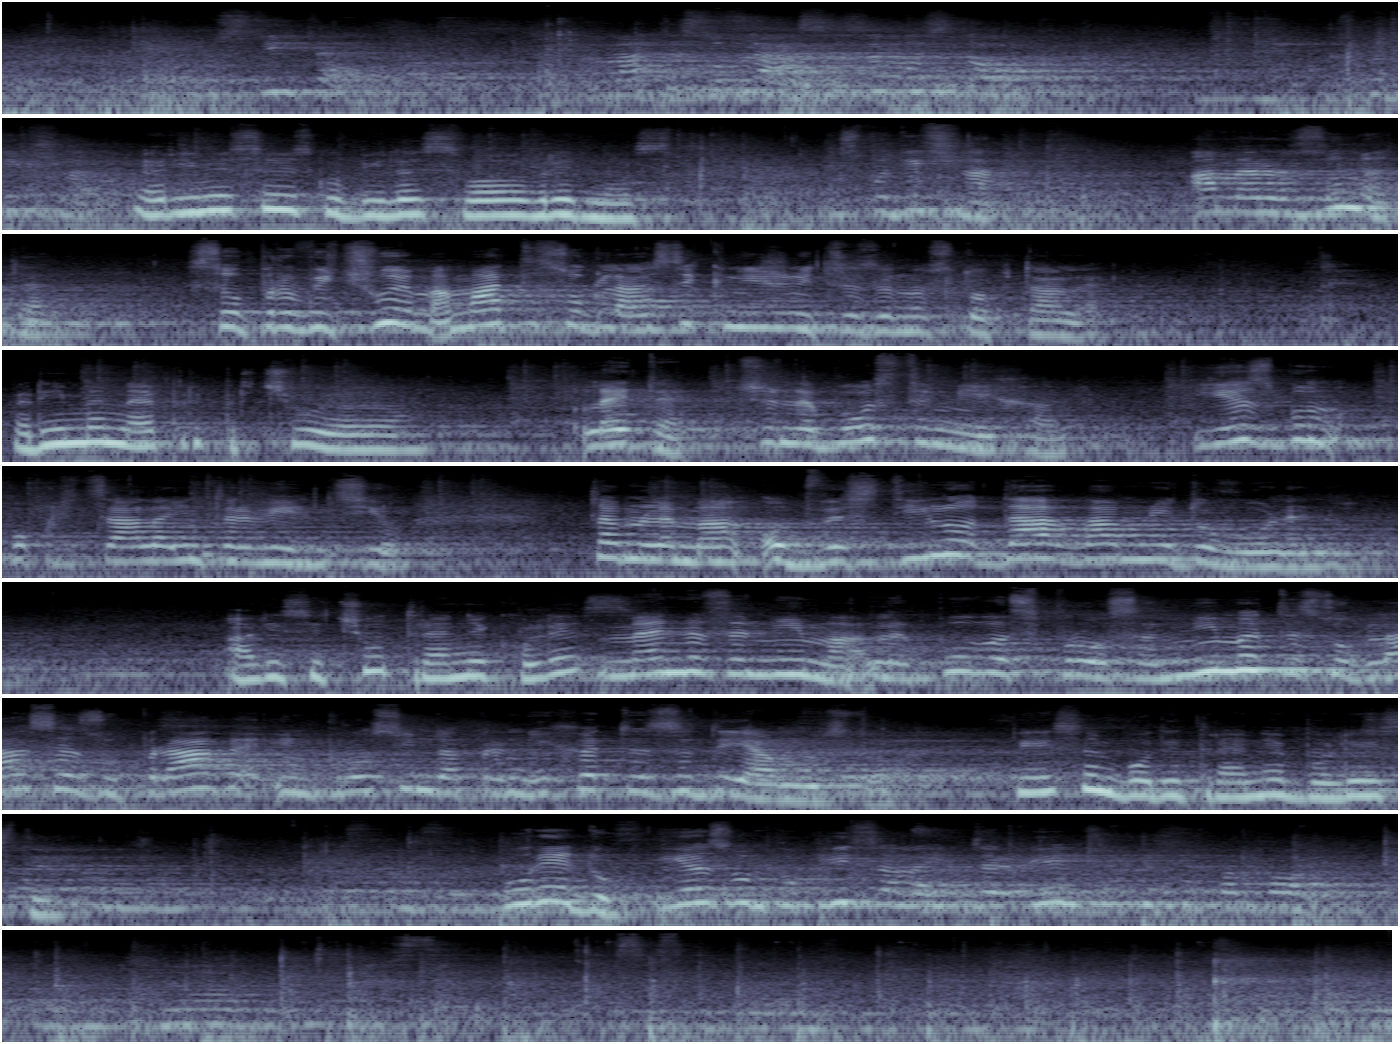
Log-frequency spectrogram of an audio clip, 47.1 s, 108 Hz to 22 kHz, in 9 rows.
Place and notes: {"title": "Narodna in Univerzitetna knjižnica, Ljubljana, Slovenia - Secret listening to Eurydice 6", "date": "2012-11-27 17:00:00", "description": "first 6 min and 30 sec of one hour performance Secret listening to Eurydice 6, staircase of the entrance hall", "latitude": "46.05", "longitude": "14.50", "altitude": "301", "timezone": "Europe/Ljubljana"}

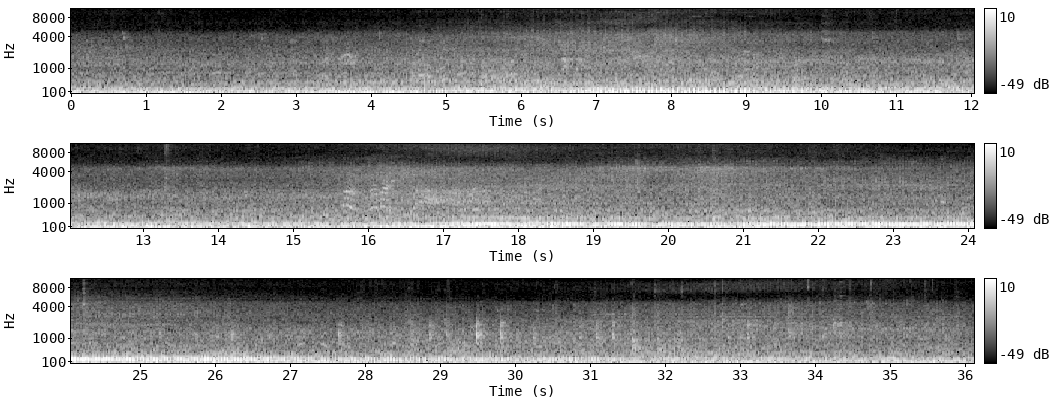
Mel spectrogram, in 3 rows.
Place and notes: {"title": "枋寮鄉海邊路, Fangliao Township - seafood market", "date": "2018-04-24 11:28:00", "description": "seafood market, traffic sound, birds sound", "latitude": "22.36", "longitude": "120.59", "altitude": "5", "timezone": "Asia/Taipei"}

